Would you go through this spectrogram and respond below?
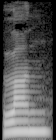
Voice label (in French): "lan1", chinois; Cours-de-Chinois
